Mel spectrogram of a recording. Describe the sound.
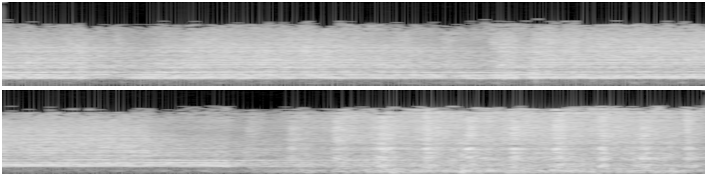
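A train sound effect begins with a sustained whistle-like tone over loud hissing steam for about six seconds. A rapid, rhythmic chugging then takes over, with no voices.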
